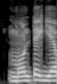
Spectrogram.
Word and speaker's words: Montagnier: Montagnier, जिनको क्या बोला जाता है, माउंट कैसे प्रोनाउंस करते हैं? मॉन्टेगिया बोलते हैं इसको ना, मॉन्टेगिया, who directs the viral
